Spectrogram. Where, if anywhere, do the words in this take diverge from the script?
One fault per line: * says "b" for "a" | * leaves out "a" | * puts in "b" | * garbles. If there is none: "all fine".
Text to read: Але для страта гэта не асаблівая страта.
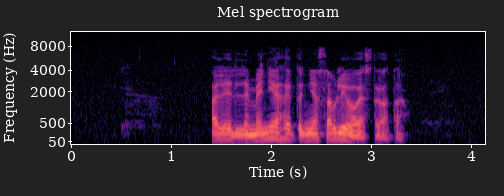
* says "мяне" for "страта"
